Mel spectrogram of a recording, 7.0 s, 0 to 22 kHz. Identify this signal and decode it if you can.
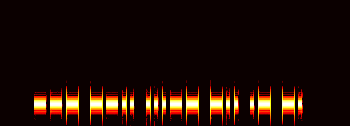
Morse code, heard as a keyed tone, about 15 wpm, 700 Hz. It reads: OZ3DAN
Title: DXCC-100 Call Signs - 6 Characters - 15wpm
